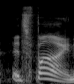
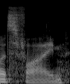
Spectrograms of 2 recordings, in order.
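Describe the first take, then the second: First: Fine said higher, falling firmly; stress on fine. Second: Mumbled low under breath; quiet mumble. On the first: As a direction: land hard on fine, falling. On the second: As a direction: mutter it to yourself. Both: Real, not acted. Repeats it's fine, then louder.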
